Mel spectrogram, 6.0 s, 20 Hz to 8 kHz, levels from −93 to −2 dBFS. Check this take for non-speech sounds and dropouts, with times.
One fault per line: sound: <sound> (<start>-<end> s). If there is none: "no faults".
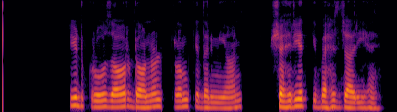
no faults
